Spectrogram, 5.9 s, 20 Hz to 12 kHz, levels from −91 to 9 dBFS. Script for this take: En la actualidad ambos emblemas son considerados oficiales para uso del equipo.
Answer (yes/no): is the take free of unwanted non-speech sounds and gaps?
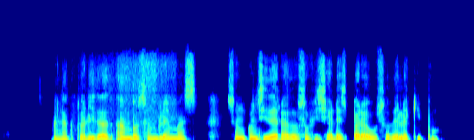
yes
